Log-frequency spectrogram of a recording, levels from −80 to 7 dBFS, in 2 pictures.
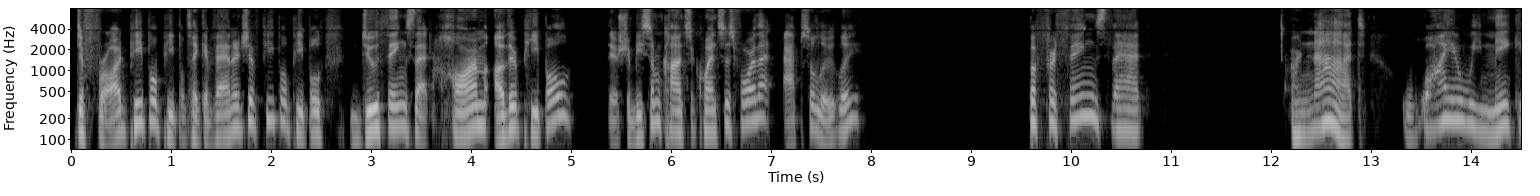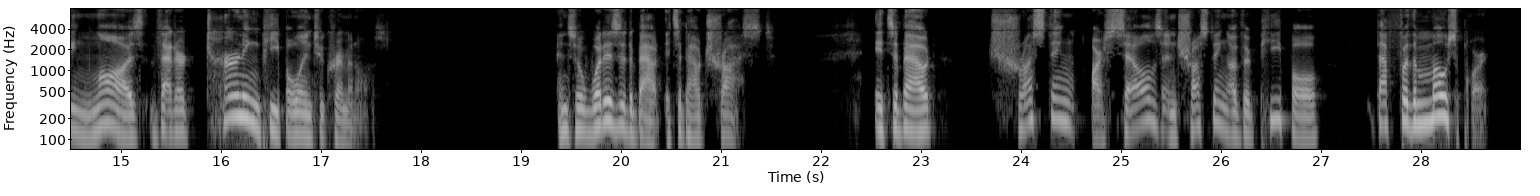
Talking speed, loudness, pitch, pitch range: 125 wpm, -26 LUFS, 145 Hz, 120-175 Hz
